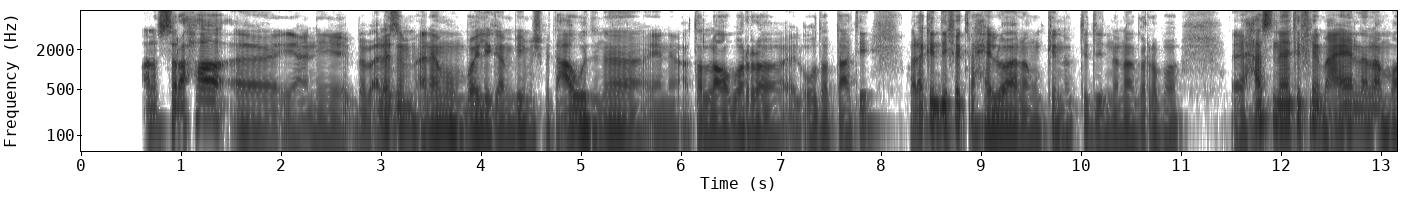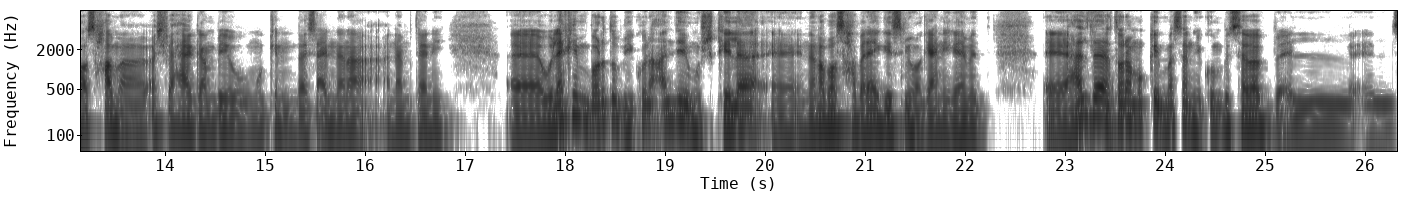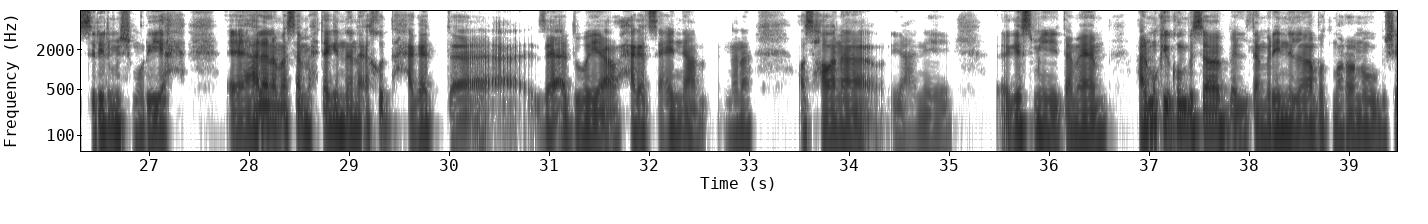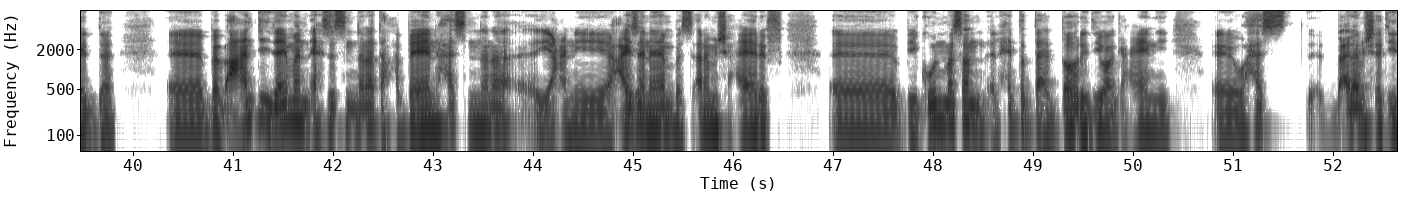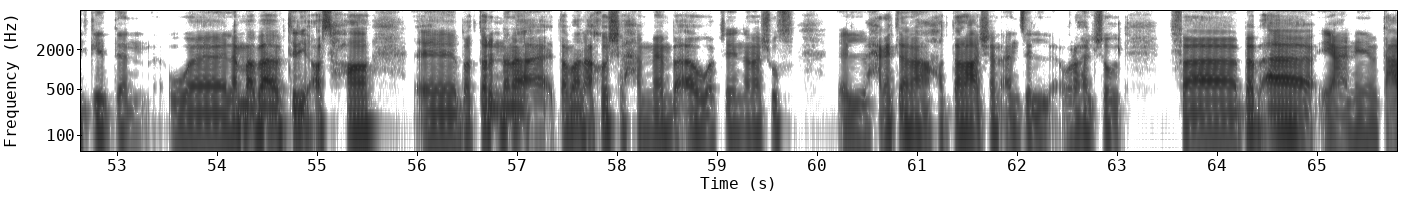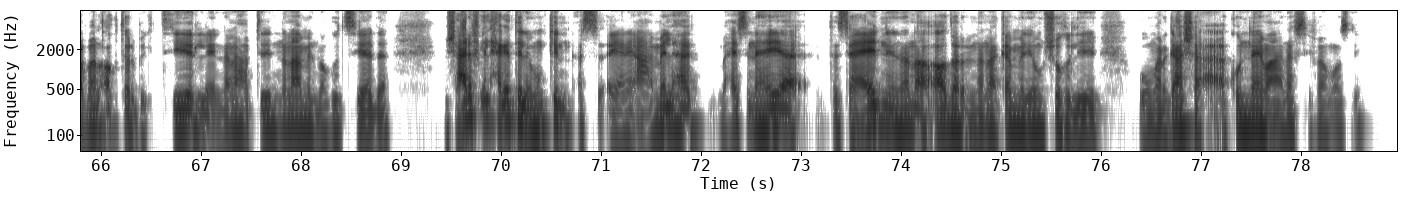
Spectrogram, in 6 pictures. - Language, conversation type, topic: Arabic, advice, إزاي بتصحى بدري غصب عنك ومابتعرفش تنام تاني؟
- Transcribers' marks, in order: none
